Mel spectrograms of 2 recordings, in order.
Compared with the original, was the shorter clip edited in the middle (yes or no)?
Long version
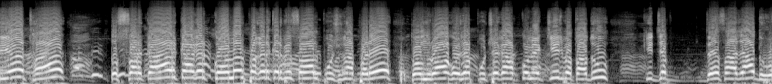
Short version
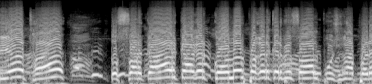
no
